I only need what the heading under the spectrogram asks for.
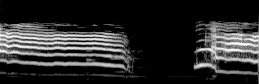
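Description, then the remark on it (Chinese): A kitten meows loudly twice as David grabs its tail: a long, steady, high-pitched cry that trails off, a short pause, then a second strained, wavering meow. “快看，大卫抓住了小猫的尾巴，小猫不停的在喊啊啊！”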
